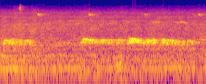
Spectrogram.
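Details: Wild zebra dove arriving as a visitor: one short trilled coo, a pause, then a long vibrating cooing run, with thin high chirps of another bird behind.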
